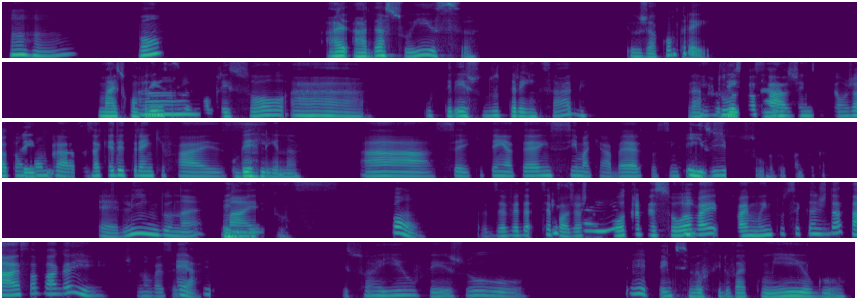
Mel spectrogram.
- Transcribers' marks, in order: tapping; other background noise; distorted speech; static; unintelligible speech; mechanical hum
- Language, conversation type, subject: Portuguese, advice, O que devo fazer quando meu itinerário muda de repente?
